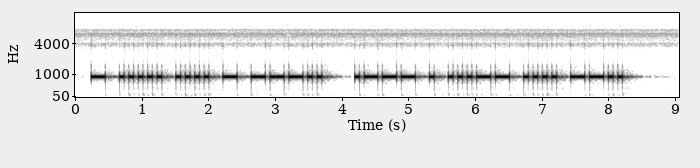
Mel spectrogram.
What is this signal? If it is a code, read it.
Morse code, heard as a keyed tone, machine-sent, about 17 wpm, 900 Hz, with room echo. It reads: T5HT8 JE3HZ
